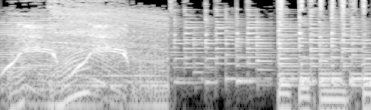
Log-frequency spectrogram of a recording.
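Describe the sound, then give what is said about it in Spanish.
Loud screams and yells of terror rise and fall over the rumbling crash of a samán tree, cut with a chainsaw, falling very near a house, for about two seconds, then cut abruptly into a rhythmic burst of music. “En medio del suspenso hacia donde iba a caer, la motosierra se apagó y el árbol cayó tan cerca de la casa que todos gritamos terroríficamente.”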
